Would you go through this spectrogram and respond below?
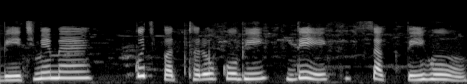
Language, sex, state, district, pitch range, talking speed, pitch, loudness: Hindi, female, Bihar, Kaimur, 225-285 Hz, 130 wpm, 250 Hz, -15 LUFS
